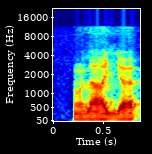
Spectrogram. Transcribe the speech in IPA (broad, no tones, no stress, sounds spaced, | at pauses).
õ l a ʎ ɐ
